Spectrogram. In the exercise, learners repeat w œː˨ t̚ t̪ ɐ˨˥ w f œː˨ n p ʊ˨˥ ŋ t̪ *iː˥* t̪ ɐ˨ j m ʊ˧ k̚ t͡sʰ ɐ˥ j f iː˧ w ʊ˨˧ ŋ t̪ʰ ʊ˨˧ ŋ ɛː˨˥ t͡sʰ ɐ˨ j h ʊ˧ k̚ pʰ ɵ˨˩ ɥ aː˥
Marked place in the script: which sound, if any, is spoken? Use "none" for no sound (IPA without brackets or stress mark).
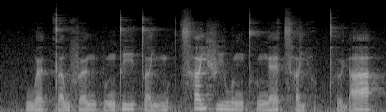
iː˥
